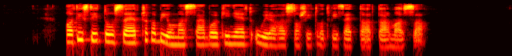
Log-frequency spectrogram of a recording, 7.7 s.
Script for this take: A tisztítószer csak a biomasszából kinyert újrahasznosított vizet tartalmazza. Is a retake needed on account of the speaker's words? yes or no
no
